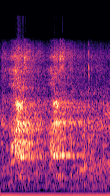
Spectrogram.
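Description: Spectators shouting during a wrestling match: two short, loud, high-pitched yells, one about a third of a second in and one about a second in, over steady crowd noise in a gym.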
